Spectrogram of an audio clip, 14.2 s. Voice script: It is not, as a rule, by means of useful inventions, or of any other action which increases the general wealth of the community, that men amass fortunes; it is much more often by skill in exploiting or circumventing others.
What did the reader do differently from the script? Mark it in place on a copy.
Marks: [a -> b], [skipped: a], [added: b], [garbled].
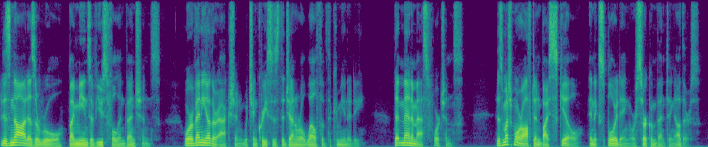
It is not, as a rule, by means of useful inventions, or of any other action which increases the general wealth of the community, that men amass fortunes; it is much more often by skill in exploiting or circumventing others.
